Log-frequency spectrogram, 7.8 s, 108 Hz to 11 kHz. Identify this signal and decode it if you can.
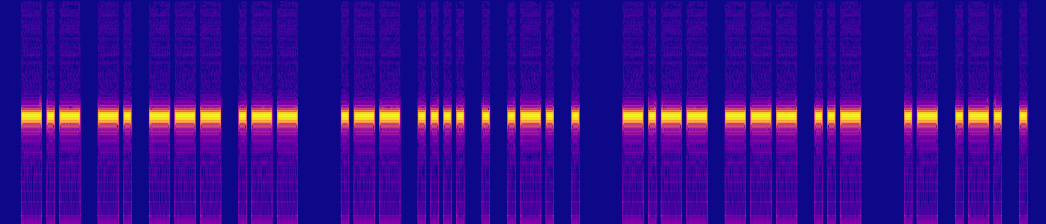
Morse code, heard as a keyed tone, about 25 wpm, 1000 Hz. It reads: KNOW WHERE YOU ARE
